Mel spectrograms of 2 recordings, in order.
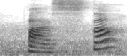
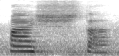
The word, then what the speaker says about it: pasta: Então, o S com o som do X. Pode pronunciar pasta? Tá errado? Não está. Vou ter outras regiões do país que vai ter a pronúncia de pasta. Mas a pronúncia carioca é pasta.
